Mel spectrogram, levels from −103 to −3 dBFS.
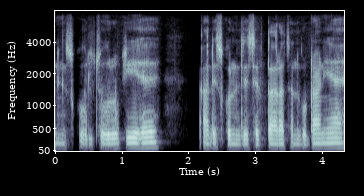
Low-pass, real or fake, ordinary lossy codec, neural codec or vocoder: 7.2 kHz; real; none; none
